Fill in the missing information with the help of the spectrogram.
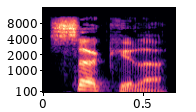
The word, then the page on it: circular: anglais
